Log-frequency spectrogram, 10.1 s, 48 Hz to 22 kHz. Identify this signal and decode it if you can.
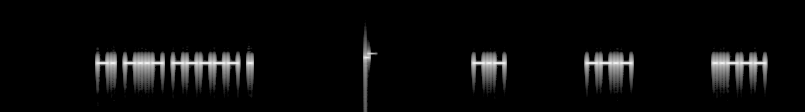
Morse code, heard as a keyed tone, about 28 wpm, spaced as for 14 wpm, 700 Hz. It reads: NX0E KQ2
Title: USA Call Signs - 4 Characters - 8x Character Spacing - 28wpm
